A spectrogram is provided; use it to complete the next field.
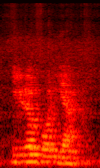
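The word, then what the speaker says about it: pseudopodia: सडोपोडिया जिसमें P silent रहता है।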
